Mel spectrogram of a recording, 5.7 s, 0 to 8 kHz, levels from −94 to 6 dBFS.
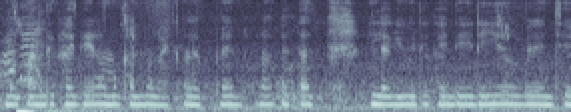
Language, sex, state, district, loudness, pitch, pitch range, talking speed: Hindi, female, Bihar, Purnia, -17 LUFS, 225 Hz, 220-225 Hz, 250 wpm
